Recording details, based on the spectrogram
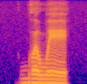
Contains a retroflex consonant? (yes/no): no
